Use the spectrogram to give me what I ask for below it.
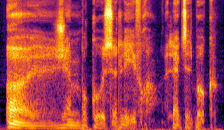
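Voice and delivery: low, soft, slow aside; hammed-up deep reader; low bookish mutter. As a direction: pretend to read quietly. Hummer speaks low, slow.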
